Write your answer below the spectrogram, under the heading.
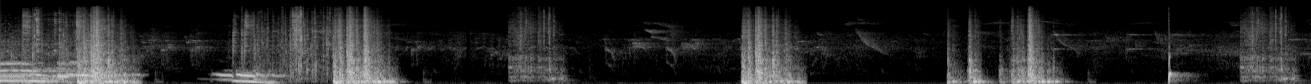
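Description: A run of cartoon sound effects: separate thunks and clattering knocks as toys drop into a storage bin, with a falling glide about two seconds in and faint bird chirps between the knocks.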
